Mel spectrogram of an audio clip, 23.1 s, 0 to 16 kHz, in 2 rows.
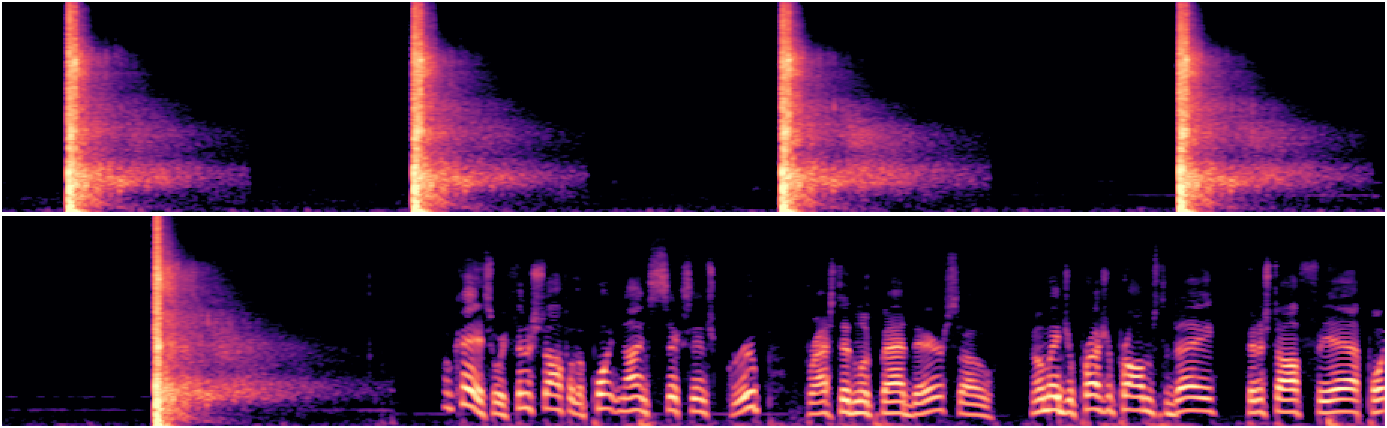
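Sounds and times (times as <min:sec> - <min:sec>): rifle shots with echo: 0:00.5 - 0:02.0, 0:03.4 - 0:04.8, 0:06.5 - 0:08.2, 0:09.8 - 0:11.3, 0:12.8 - 0:14.3.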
